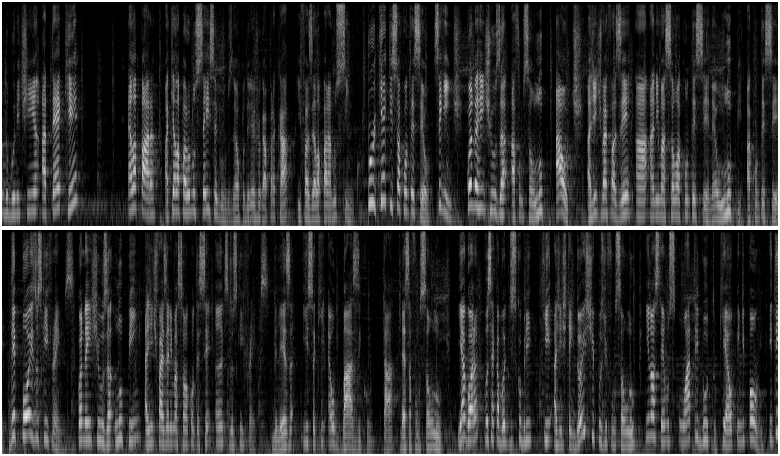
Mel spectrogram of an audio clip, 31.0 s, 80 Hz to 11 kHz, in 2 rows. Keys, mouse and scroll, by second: 3.2 space.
